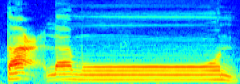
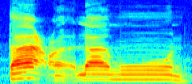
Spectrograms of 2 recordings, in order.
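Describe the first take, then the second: First: The ain is said lightly without an echoing bounce. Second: The ain is stopped hard with an echoing bounce. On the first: The speaker calls it right. "cukup begitu saja" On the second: The speaker calls it wrong. "jangan berlebihan saat berhenti pada huruf ain sehingga seolah-olah mau memberikan qalqalah"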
